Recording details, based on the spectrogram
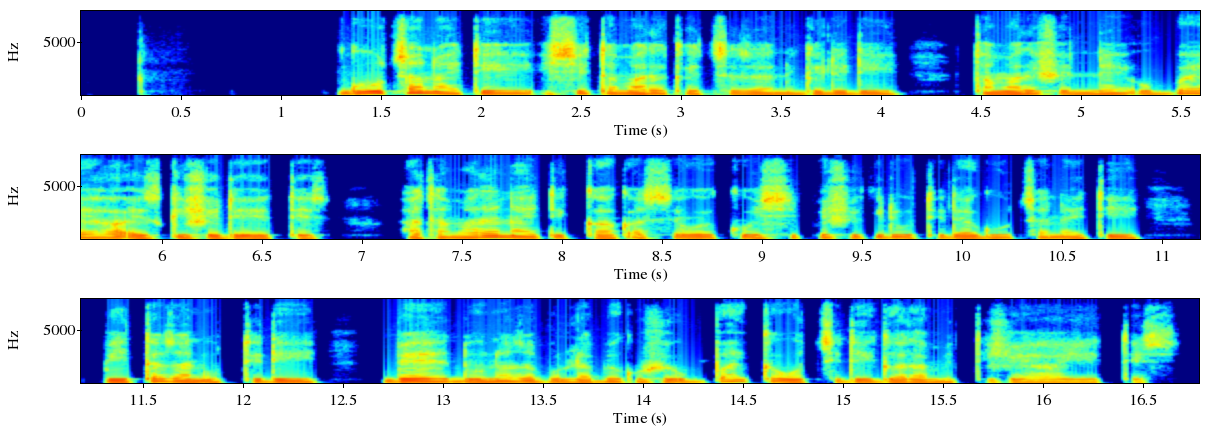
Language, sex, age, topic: Gamo, male, 25-35, government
